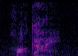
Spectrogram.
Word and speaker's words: Hawkeye: It's pronounced Hawkeye.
